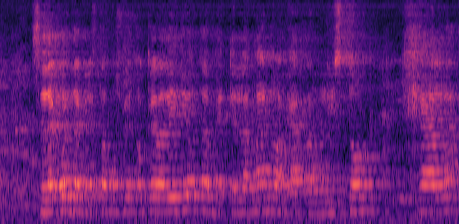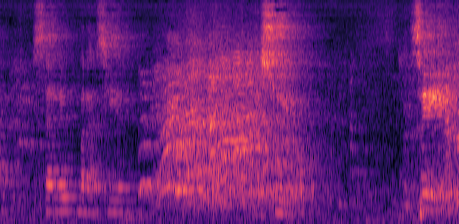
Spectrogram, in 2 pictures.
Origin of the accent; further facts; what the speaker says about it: Mexico; Miren, yo soy mexicano, me imagino que muchos de ustedes también.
